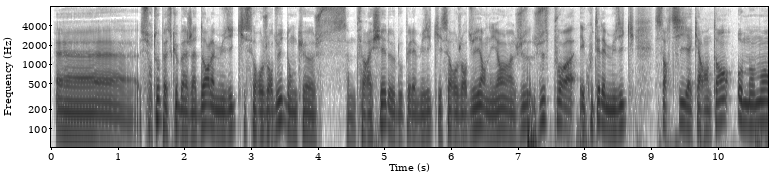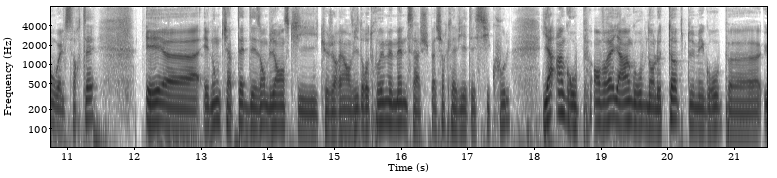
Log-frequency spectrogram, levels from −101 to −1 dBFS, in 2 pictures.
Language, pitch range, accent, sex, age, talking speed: French, 95-120 Hz, French, male, 30-49, 255 wpm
